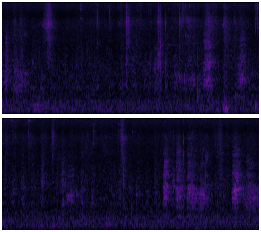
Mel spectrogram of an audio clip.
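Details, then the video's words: Husky pup of Husky, Chihuahua and Lab mix wrestling at play, quick irregular panting breaths with brief whimpery bursts, a laugh and a few words from people nearby. "Husky pup loves to wrestle"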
